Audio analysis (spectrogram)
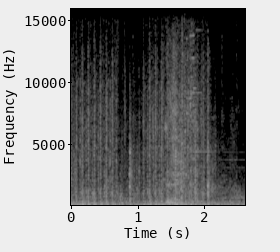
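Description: Rapid, continuous gunfire rattles in the Saints Row video game, a dense stream of faint, distant shots with no pauses and no talking.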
